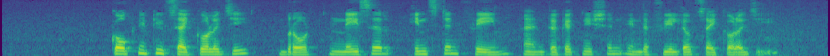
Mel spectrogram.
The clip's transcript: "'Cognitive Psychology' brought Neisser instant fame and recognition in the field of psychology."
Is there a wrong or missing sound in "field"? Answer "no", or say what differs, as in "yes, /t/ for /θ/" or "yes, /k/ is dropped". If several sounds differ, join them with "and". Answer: no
